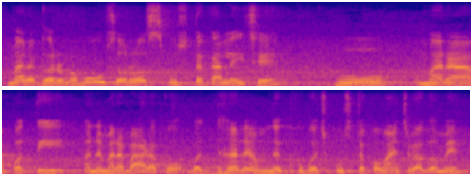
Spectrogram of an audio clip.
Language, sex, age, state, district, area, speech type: Gujarati, female, 45-60, Gujarat, Surat, urban, spontaneous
